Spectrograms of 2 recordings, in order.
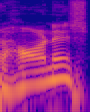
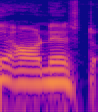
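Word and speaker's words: honest: हॉनेस्ट नहीं बोलते, ऑनेस्ट अर्थात एन होगा।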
